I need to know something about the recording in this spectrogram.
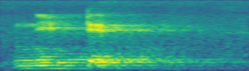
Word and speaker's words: knit: Now see here pronunciation. Pronunciation, even though K is in front of K is what is in the sentence, but we should not pronounce this. Knit, knob, known, knee, knot, knowledge, knife, no, knuckle. These are the words. K is silent here. K is silent. K is silent letter.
